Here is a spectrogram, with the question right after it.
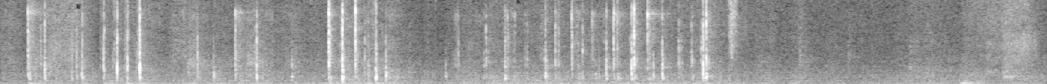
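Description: Fingers typing on a computer keyboard, a quick irregular run of sharp, close key clicks and taps that keeps going for several seconds with short pauses, with no talking.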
